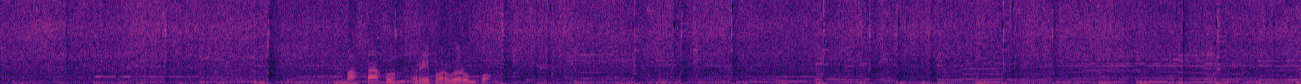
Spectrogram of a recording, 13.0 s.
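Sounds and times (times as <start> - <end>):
food sizzling in a wok: 0.0 - 13.0
metal ladle scraping pan: 12.0 - 13.0.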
